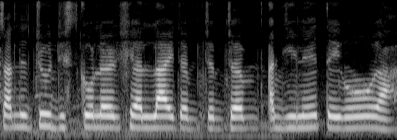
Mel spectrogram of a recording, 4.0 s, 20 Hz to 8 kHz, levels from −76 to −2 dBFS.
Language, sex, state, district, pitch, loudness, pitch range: Wancho, female, Arunachal Pradesh, Longding, 200 Hz, -19 LUFS, 195-205 Hz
